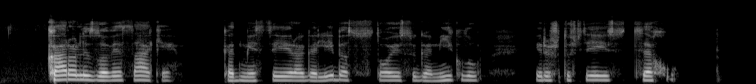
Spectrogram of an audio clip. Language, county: Lithuanian, Šiauliai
